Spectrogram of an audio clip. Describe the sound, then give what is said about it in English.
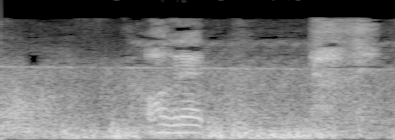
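An airplane leaves with a steady, broad roar while a person talks over it. “And this plane is taking its time leaving.”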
